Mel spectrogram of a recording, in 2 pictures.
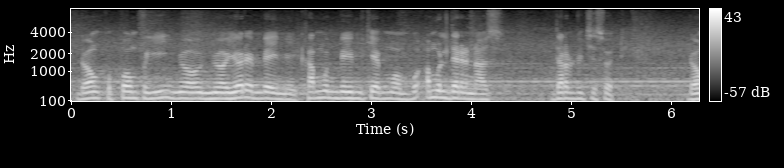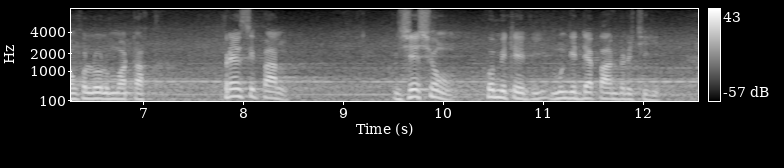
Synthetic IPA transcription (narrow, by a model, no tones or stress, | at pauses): doŋkopompjiɲoɲoːjoɾembejmikammbejmt͡ʃemombuʔamuldaɾenas | daɾadut͡ʃisot | doŋkoloːlumotak | pɾẽnsipal | ʒesõŋ | komitebimuŋɡidepanbiɾt͡ʃiɡi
